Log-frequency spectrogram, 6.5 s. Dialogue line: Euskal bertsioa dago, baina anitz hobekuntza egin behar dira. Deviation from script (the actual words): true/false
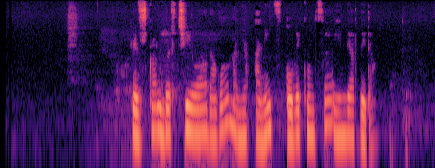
false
